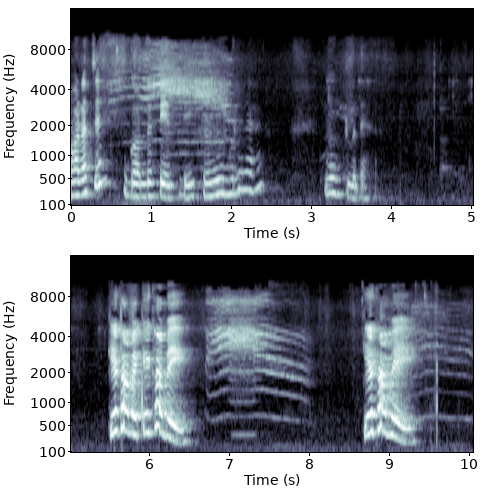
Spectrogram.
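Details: Indoor house cat calling insistently: a long quavering yowl, a short mew, then two more loud drawn-out meows with falling endings, separated by quiet pauses.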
